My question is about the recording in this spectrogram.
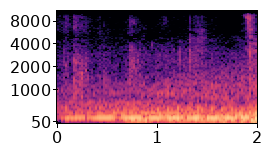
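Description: A motor vehicle engine idling, heard as a steady low hum.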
